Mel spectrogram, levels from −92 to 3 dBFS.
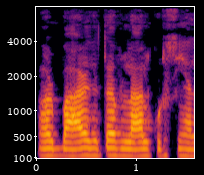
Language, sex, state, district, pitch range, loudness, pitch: Hindi, male, Bihar, Samastipur, 135-140 Hz, -17 LUFS, 135 Hz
